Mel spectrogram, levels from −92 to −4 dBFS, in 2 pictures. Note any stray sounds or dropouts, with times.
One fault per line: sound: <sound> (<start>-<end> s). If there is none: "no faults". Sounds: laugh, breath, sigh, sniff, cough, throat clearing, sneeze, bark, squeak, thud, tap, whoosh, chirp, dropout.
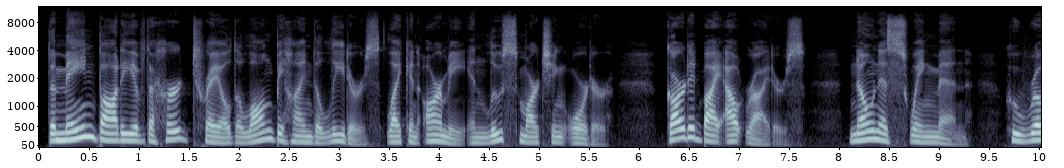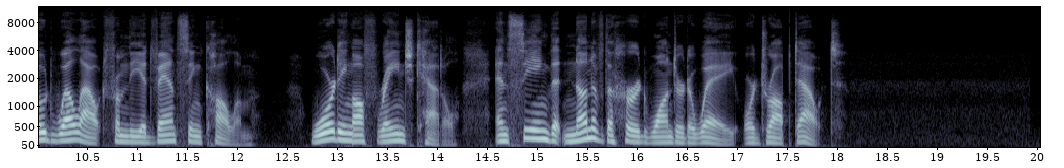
no faults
